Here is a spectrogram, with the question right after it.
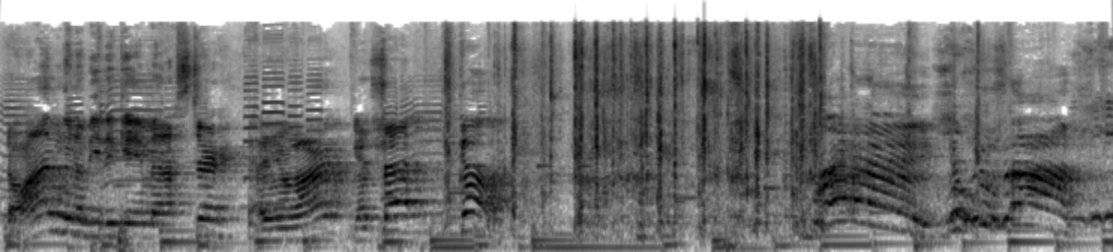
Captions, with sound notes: - No, I'm gonna be the game master. On your mark, get set, go (blowing) Hey, you're too fast!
